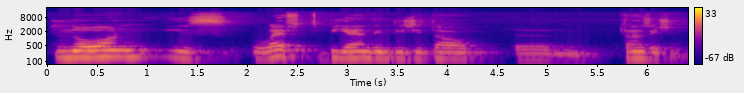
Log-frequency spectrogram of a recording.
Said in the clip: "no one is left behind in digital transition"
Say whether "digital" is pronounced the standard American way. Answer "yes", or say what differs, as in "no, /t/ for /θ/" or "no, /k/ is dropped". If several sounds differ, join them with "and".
no, /ʒ/ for /dʒ/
